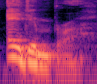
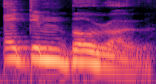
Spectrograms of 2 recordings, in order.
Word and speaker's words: Edinburgh: views from Edinburgh and yes it is pronounced Edinburgh not Edinboro I'm taking her to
